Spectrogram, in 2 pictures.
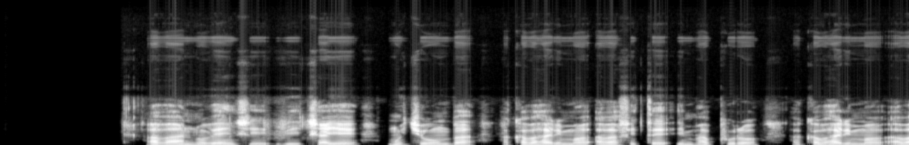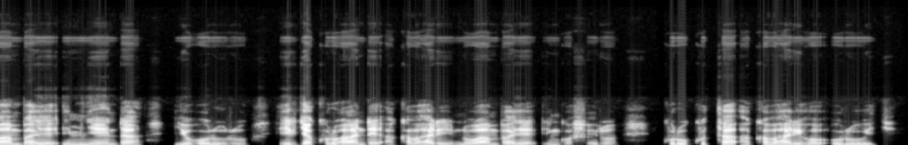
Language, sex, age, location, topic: Kinyarwanda, male, 25-35, Kigali, health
